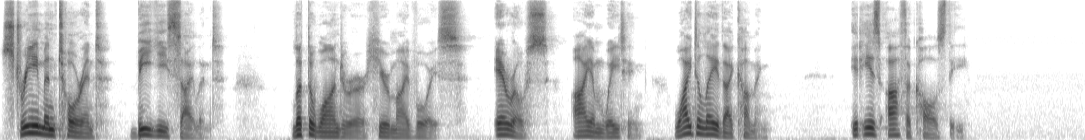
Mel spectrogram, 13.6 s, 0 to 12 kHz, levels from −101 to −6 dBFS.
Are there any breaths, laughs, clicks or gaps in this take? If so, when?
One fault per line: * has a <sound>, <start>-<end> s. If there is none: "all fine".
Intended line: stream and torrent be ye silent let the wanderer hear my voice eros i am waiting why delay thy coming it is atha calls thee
all fine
